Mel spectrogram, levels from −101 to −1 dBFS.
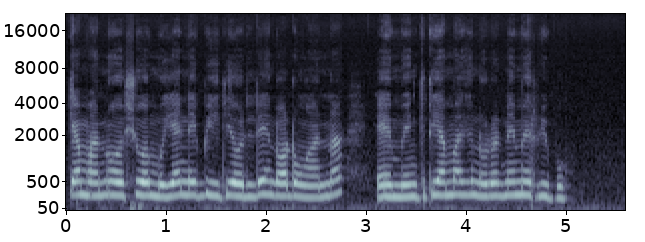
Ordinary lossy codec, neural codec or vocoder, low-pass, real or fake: none; vocoder, 44.1 kHz, 128 mel bands, Pupu-Vocoder; none; fake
